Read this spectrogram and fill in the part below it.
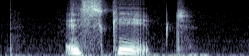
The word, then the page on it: escaped: American English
